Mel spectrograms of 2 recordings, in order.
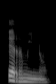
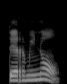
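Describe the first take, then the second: First: The stress is on the first syllable. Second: The stress is on the last syllable. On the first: A word or expression. "un término es una palabra" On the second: It was finished, in the past tense. "Estamos hablando de un verbo en pasado"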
